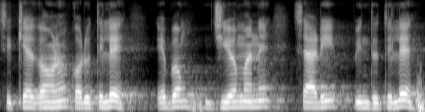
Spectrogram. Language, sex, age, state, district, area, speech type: Odia, male, 18-30, Odisha, Jajpur, rural, spontaneous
